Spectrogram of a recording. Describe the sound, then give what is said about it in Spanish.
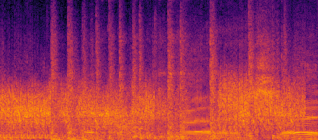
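A rapid burst of loud submachine-gun fire, many sharp shots in quick succession over four seconds, with bright metallic clanks and ringing impacts mixed in as bullets strike and blow open the lock of a metal warehouse door. “El astuto jefe de la organización apunta hacia la cerradura de la puerta metálica y acciona el arma.”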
